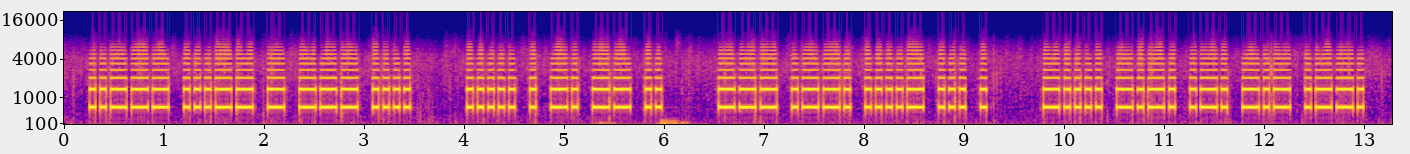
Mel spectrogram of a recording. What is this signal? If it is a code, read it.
Morse code, heard as a keyed tone, about 23 wpm, 680 Hz. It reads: 23TOH 5ENMI OP4SE 6CRKP
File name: U.S. Navy - RN-2849-124 - Sixteens Morse Code Practice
